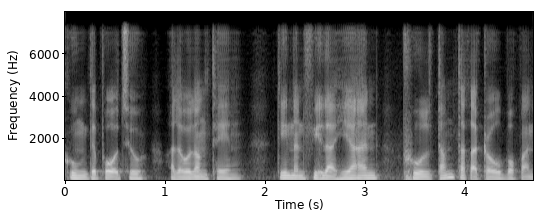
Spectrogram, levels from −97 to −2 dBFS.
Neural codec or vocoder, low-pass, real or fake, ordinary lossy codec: codec, 16 kHz, about 1 kbps, DyCAST, with the encoder's durations; 7.2 kHz; fake; none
